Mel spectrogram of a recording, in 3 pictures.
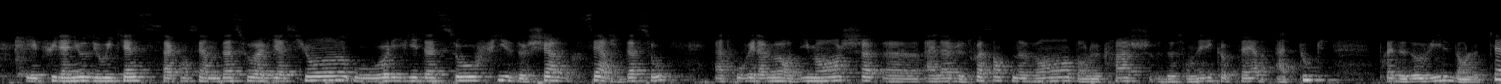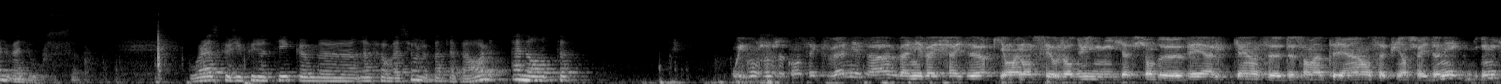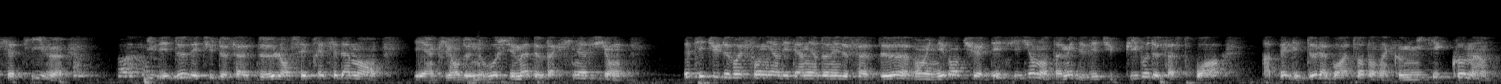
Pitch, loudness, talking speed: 180 Hz, -23 LUFS, 165 wpm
